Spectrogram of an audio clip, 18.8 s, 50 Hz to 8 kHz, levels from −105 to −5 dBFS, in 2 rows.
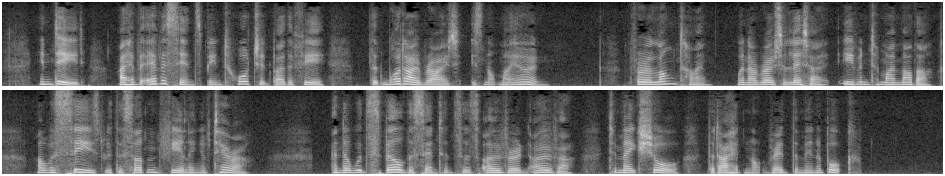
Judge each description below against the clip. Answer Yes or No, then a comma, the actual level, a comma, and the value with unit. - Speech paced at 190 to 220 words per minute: Yes, average, 195 wpm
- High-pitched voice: Yes, high, 195 Hz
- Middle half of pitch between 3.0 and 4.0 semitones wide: Yes, average, 3.4 semitones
